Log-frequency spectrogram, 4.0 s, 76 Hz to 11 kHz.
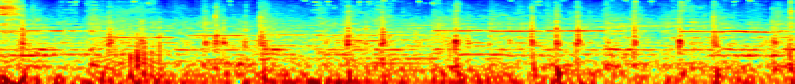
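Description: Horse hooves gallop in The Witcher 3 video game, a steady rapid clip-clop with a brief whinny, set against continuous game ambience.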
